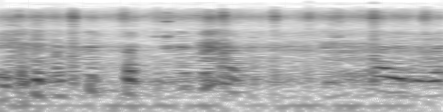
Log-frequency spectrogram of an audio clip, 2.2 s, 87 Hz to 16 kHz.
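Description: Home-recorded 1940s acetate 78 rpm disc playing back: steady surface hiss with scattered crackles and a low hum, under a few brief faint voices on the recording.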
